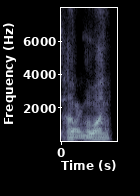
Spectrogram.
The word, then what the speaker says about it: Hwang: Hwang, is it Hwang?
